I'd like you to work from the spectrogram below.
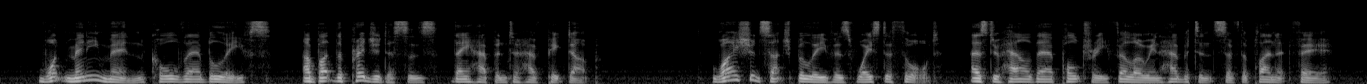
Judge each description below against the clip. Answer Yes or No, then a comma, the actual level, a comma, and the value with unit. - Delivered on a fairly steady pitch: No, average, 4.7 semitones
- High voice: No, low, 120 Hz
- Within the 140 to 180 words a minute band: Yes, average, 150 wpm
